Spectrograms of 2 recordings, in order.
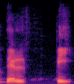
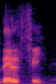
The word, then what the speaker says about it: Delphi: Les quiero consultar si vieron ustedes con el anterior o con los anteriores docentes el método Delphi, que se escribe Delphi, pero algunos pronuncian Delphi. P-H-I termina, ¿no? D-E-L-P-H-I.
